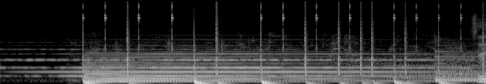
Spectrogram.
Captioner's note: students chattering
